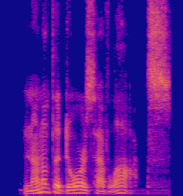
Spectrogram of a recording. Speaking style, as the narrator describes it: as her brow furrows quietly says

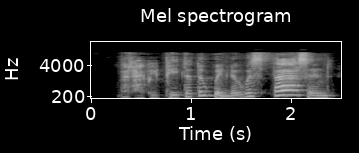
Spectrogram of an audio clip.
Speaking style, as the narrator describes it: exclaimed the Count impatiently

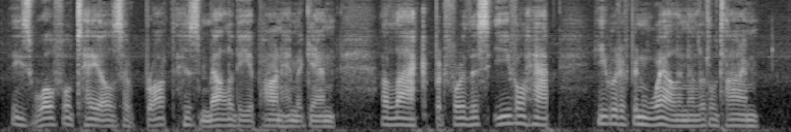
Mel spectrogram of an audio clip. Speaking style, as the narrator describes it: sighed Hendon

